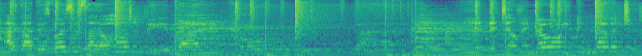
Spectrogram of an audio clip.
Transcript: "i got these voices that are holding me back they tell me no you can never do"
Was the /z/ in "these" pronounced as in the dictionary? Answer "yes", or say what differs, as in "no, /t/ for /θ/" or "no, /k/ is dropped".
yes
